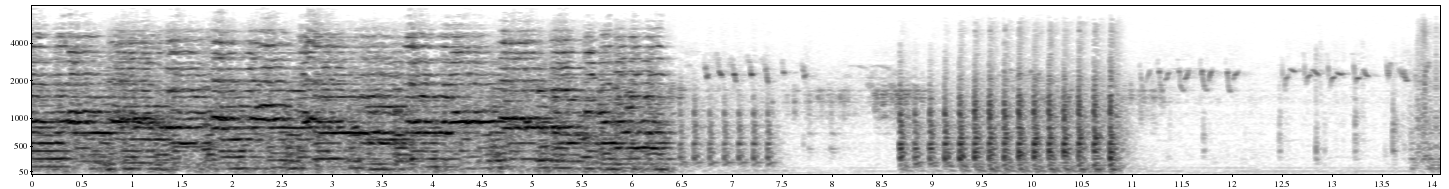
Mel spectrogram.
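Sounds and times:
birds chirping and tweeting: 0:00.0 - 0:14.0
loud rapid knocking on a door: 0:06.5 - 0:07.6, 0:08.7 - 0:11.0.

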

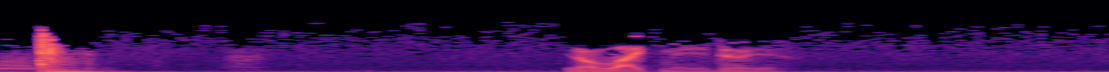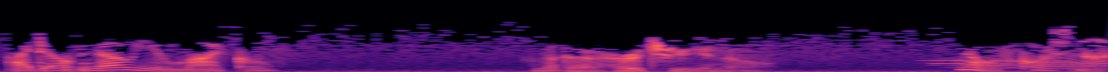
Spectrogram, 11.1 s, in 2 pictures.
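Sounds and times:
door being pushed shut: 0:00.0 - 0:00.8
speech: 0:02.8 - 0:04.0, 0:05.6 - 0:07.0, 0:08.2 - 0:09.5, 0:10.3 - 0:11.0.

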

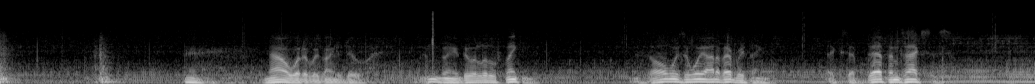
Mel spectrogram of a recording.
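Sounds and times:
door being closed and locked: 0:00.0 - 0:00.2, 0:00.9 - 0:01.2
speech: 0:02.7 - 0:05.4, 0:06.3 - 0:09.6.

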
